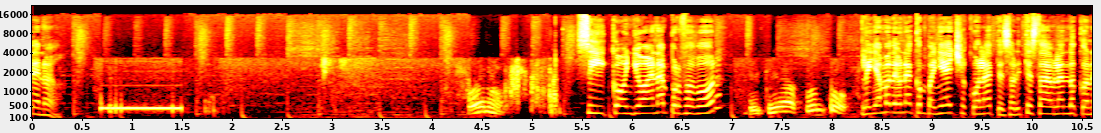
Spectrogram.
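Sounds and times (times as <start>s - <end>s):
speech: 0.0s - 0.9s, 4.4s - 4.9s, 5.5s - 10.5s
telephone keypad tone while redialing a number: 0.7s - 1.5s.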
